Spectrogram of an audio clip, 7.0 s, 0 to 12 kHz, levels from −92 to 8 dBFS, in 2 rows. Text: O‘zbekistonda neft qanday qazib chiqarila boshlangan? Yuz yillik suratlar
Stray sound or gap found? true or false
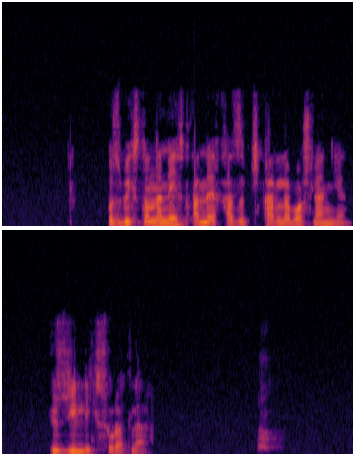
true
